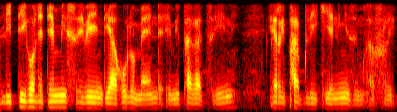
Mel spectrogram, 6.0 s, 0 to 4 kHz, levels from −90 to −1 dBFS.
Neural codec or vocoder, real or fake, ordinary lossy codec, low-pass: none; real; none; 3.6 kHz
